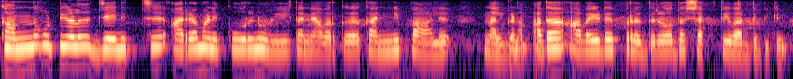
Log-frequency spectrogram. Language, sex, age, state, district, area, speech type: Malayalam, female, 30-45, Kerala, Ernakulam, rural, spontaneous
